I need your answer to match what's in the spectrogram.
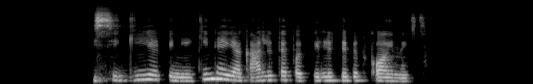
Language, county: Lithuanian, Vilnius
